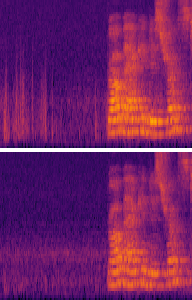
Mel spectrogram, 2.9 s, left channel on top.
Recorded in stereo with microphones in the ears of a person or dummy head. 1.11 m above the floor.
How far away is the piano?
I don't hear a piano.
